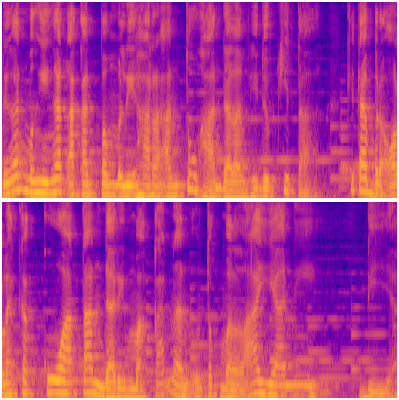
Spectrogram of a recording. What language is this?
Indonesian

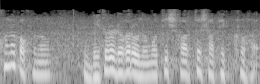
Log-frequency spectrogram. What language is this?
Bangla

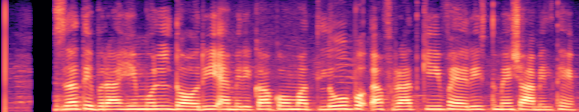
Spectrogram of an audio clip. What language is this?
Urdu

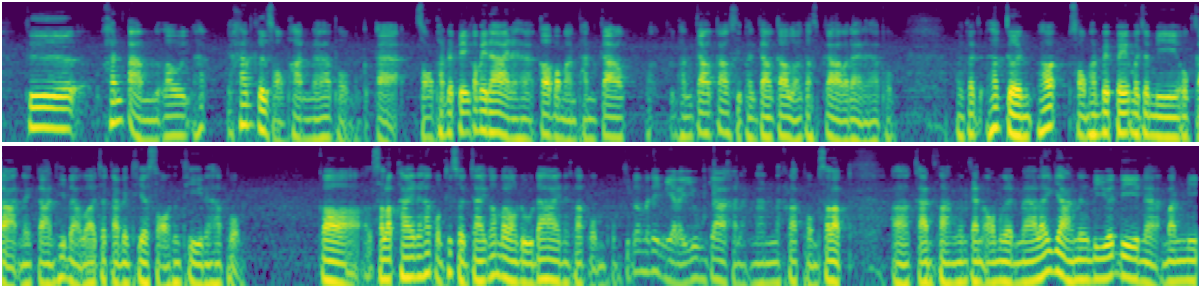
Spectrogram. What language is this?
Thai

